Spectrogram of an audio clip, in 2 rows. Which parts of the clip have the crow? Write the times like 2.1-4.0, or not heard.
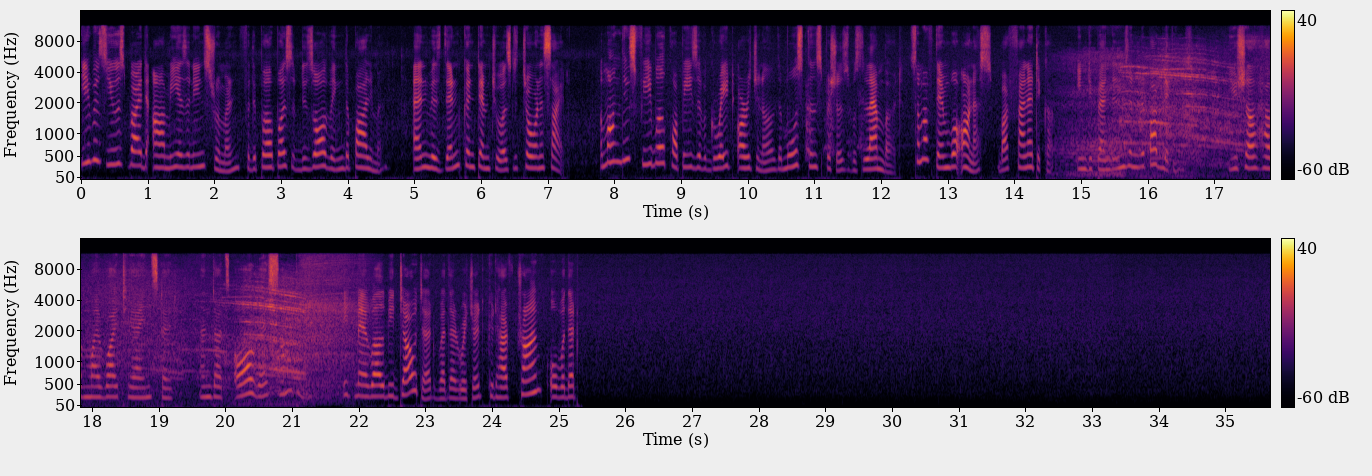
not heard.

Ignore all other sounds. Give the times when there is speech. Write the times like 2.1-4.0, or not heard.
0.0-25.3.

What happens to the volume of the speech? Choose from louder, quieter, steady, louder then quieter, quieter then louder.
steady.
